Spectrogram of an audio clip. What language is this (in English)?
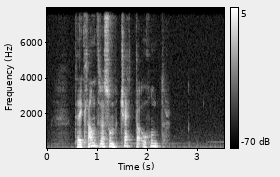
Faroese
